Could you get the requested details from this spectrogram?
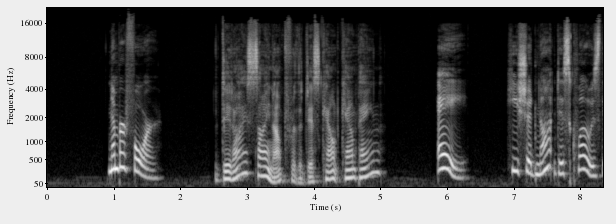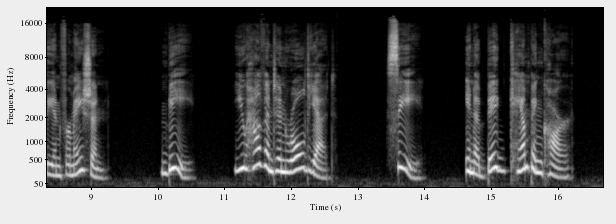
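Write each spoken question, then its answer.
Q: Did I sign up for the discount campaign?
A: B: You haven't enrolled yet.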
